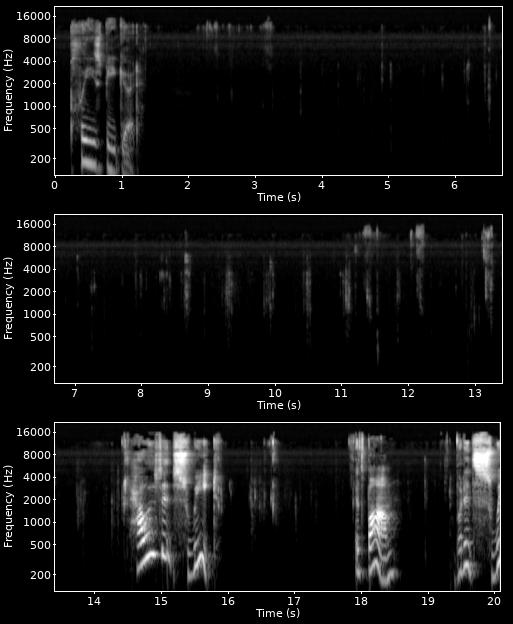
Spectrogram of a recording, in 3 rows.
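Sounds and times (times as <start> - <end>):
faint chewing mouth clicks: 2.3 - 14.6, 15.8 - 17.7.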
